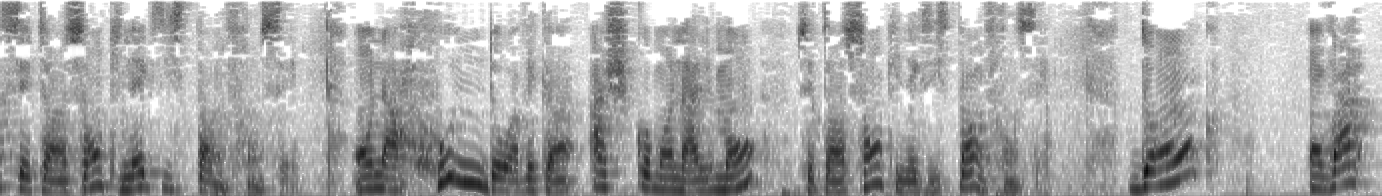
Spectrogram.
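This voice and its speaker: Husky older woman explaining slowly. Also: medium pitch, dark tone, lo-fi sound. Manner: explanatory, measured, stretches words for emphasis. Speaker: Esperanto teacher giving a talk. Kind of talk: public talk with audience questions.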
